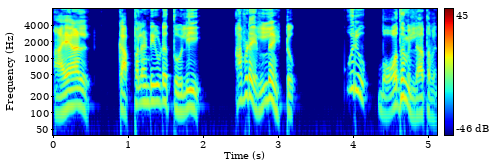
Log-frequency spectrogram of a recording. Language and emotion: Malayalam, disgusted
